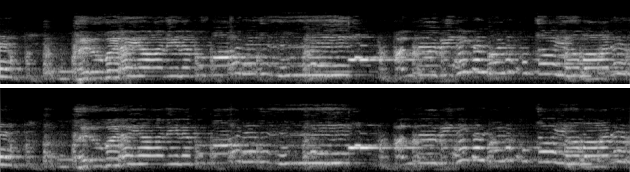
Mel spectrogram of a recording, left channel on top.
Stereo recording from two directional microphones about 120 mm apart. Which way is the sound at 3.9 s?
10° right (ahead or behind).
